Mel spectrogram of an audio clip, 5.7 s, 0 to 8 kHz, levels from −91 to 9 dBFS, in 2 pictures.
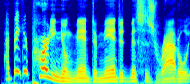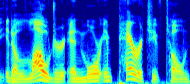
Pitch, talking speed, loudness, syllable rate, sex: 130 Hz, 170 wpm, -21 LUFS, 4.5 syllables/s, male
